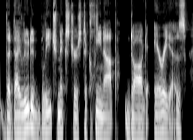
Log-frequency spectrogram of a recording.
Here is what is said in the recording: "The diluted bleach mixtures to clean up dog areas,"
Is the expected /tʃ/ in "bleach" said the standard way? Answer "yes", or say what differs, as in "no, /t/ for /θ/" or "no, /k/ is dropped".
yes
